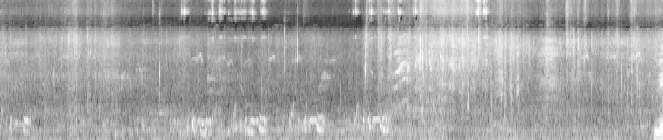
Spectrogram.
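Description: Several pigeons at a pigeon sale coo close by in soft, repeated bursts while the birds are handled, with faint wing flaps and quiet background chatter.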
